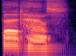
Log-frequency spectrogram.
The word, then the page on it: birdhouse: British English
